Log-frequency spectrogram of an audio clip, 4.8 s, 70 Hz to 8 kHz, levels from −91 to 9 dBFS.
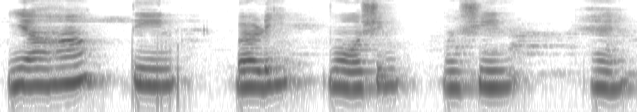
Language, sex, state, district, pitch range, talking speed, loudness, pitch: Hindi, female, Bihar, Kishanganj, 205-245 Hz, 75 wpm, -37 LUFS, 225 Hz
